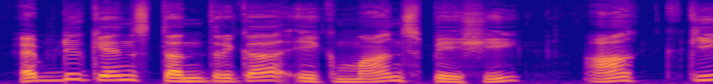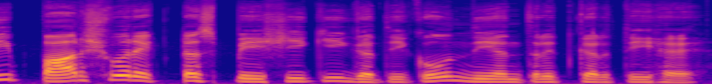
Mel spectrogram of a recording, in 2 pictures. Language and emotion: Hindi, neutral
